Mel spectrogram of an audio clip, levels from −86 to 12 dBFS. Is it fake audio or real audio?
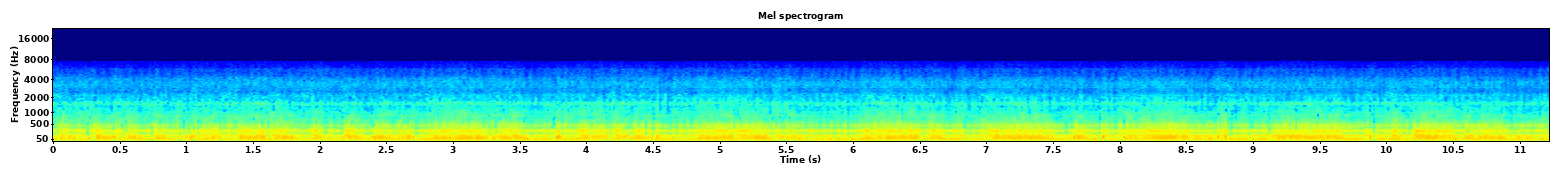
fake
